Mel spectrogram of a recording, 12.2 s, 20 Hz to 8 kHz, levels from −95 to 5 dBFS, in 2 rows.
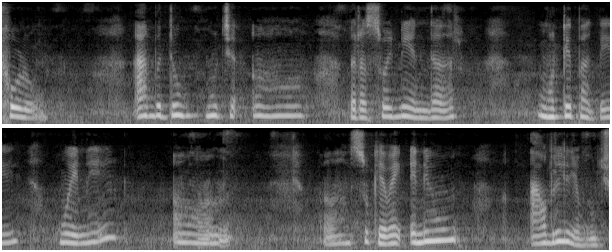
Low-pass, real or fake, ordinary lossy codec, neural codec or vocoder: none; fake; none; codec, 16 kHz, 2 kbps, FunCodec, trained on LibriTTS, 25 frames a second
